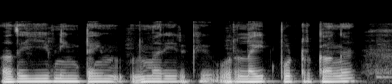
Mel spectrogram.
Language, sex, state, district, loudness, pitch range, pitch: Tamil, male, Tamil Nadu, Nilgiris, -13 LUFS, 125-135 Hz, 130 Hz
